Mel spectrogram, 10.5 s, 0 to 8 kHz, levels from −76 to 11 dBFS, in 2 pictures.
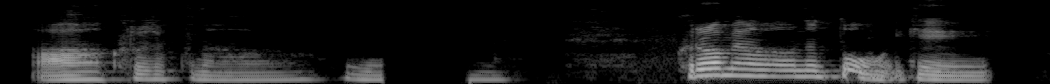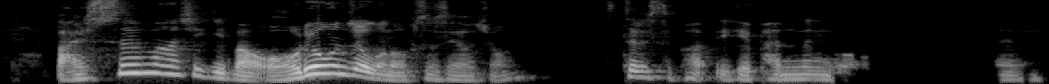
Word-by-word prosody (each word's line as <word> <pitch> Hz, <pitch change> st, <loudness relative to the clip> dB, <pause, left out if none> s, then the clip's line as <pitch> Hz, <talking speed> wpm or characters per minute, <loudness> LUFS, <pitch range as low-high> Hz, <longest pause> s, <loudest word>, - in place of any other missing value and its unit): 아 105 Hz, +2 st, -3 dB
그러셨구나. 115 Hz, -3 st, -11 dB, 0.7 s
음. 105 Hz, -3 st, -11 dB, 1.5 s
그러면은 190 Hz, -3 st, 0 dB
또 180 Hz, -4 st, -2 dB
이렇게 100 Hz, -4 st, -6 dB, 0.6 s
말씀하시기 220 Hz, -, +2 dB
막 -, -, +3 dB
어려운 245 Hz, -, +7 dB
적은 130 Hz, -, +3 dB
없으세요 100 Hz, -1 st, -8 dB
좀? 135 Hz, +10 st, -16 dB, 0.4 s
스트레스 165 Hz, -4 st, -6 dB
받 -, -, -9 dB
이렇게 110 Hz, -1 st, -6 dB
받는 115 Hz, 0 st, -6 dB
거. 100 Hz, -, -13 dB, 0.7 s
예. 105 Hz, -, -11 dB
120 Hz, 245 characters per minute, -20 LUFS, -, 1.5 s, 어려운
